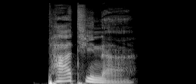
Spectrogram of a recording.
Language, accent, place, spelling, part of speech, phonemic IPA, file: German, Germany, Berlin, Patina, noun, /ˈpaːtina/, De-Patina.ogg
- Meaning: patina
